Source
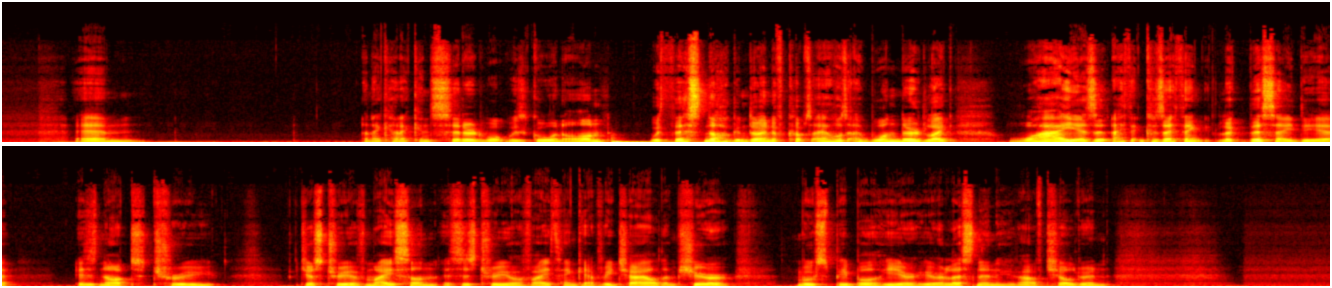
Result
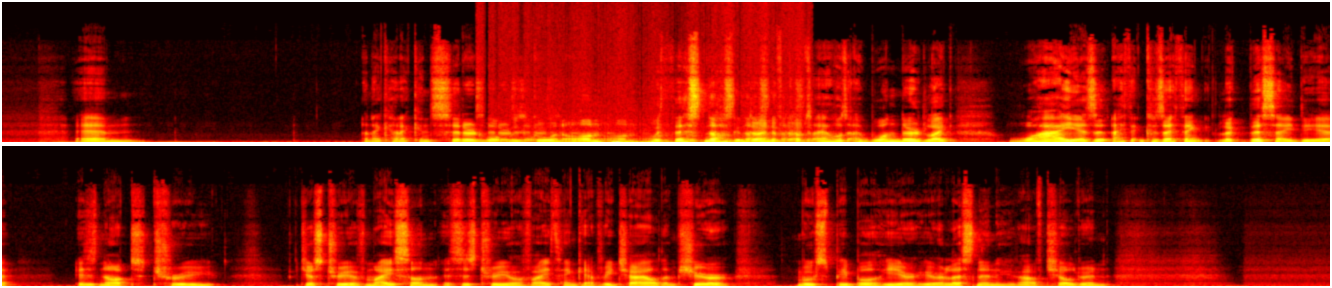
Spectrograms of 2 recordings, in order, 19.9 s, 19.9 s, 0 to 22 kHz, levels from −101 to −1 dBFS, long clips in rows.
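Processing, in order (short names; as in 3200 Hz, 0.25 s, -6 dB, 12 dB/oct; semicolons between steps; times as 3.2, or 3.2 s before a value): 3.29–6.08 lo-fi delay 0.265 s, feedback 55%, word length 7-bit, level -9 dB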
